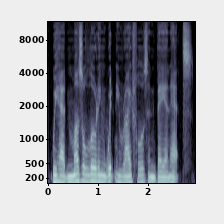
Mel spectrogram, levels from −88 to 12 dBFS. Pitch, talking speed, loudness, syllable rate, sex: 125 Hz, 160 wpm, -15 LUFS, 4.7 syllables/s, male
